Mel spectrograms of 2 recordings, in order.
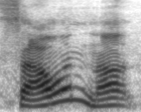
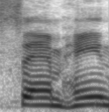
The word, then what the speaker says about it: Samhain: Yeah, it's the people that pronounce it as Sam Hain that drive me up the wall.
